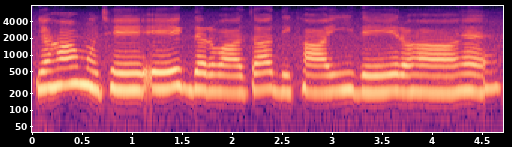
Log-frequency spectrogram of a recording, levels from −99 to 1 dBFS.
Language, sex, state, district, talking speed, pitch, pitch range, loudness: Hindi, female, Madhya Pradesh, Katni, 100 wpm, 230 Hz, 215-245 Hz, -11 LUFS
